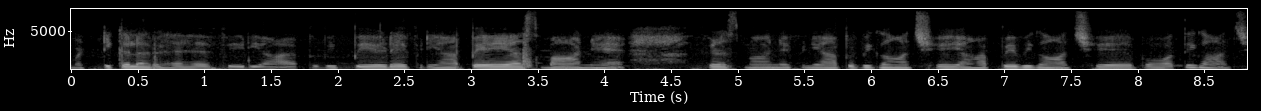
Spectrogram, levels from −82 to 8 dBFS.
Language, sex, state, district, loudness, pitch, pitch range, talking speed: Hindi, female, Bihar, Kishanganj, -37 LUFS, 195 Hz, 190-210 Hz, 215 wpm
